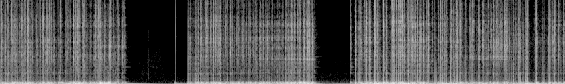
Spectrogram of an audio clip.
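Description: Long nails scratch the hollow metal mesh grille of a large black microphone, producing a dense, rough scraping noise with a heavy low rumble. The scratching runs almost continuously, dropping out for two brief near-silent pauses before resuming.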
